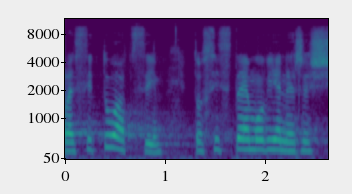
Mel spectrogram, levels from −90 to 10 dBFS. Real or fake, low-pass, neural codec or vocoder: real; 9.9 kHz; none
